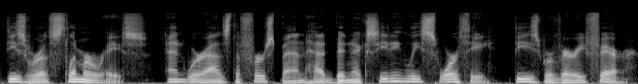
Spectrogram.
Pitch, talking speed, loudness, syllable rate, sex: 100 Hz, 170 wpm, -18 LUFS, 4.9 syllables/s, male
